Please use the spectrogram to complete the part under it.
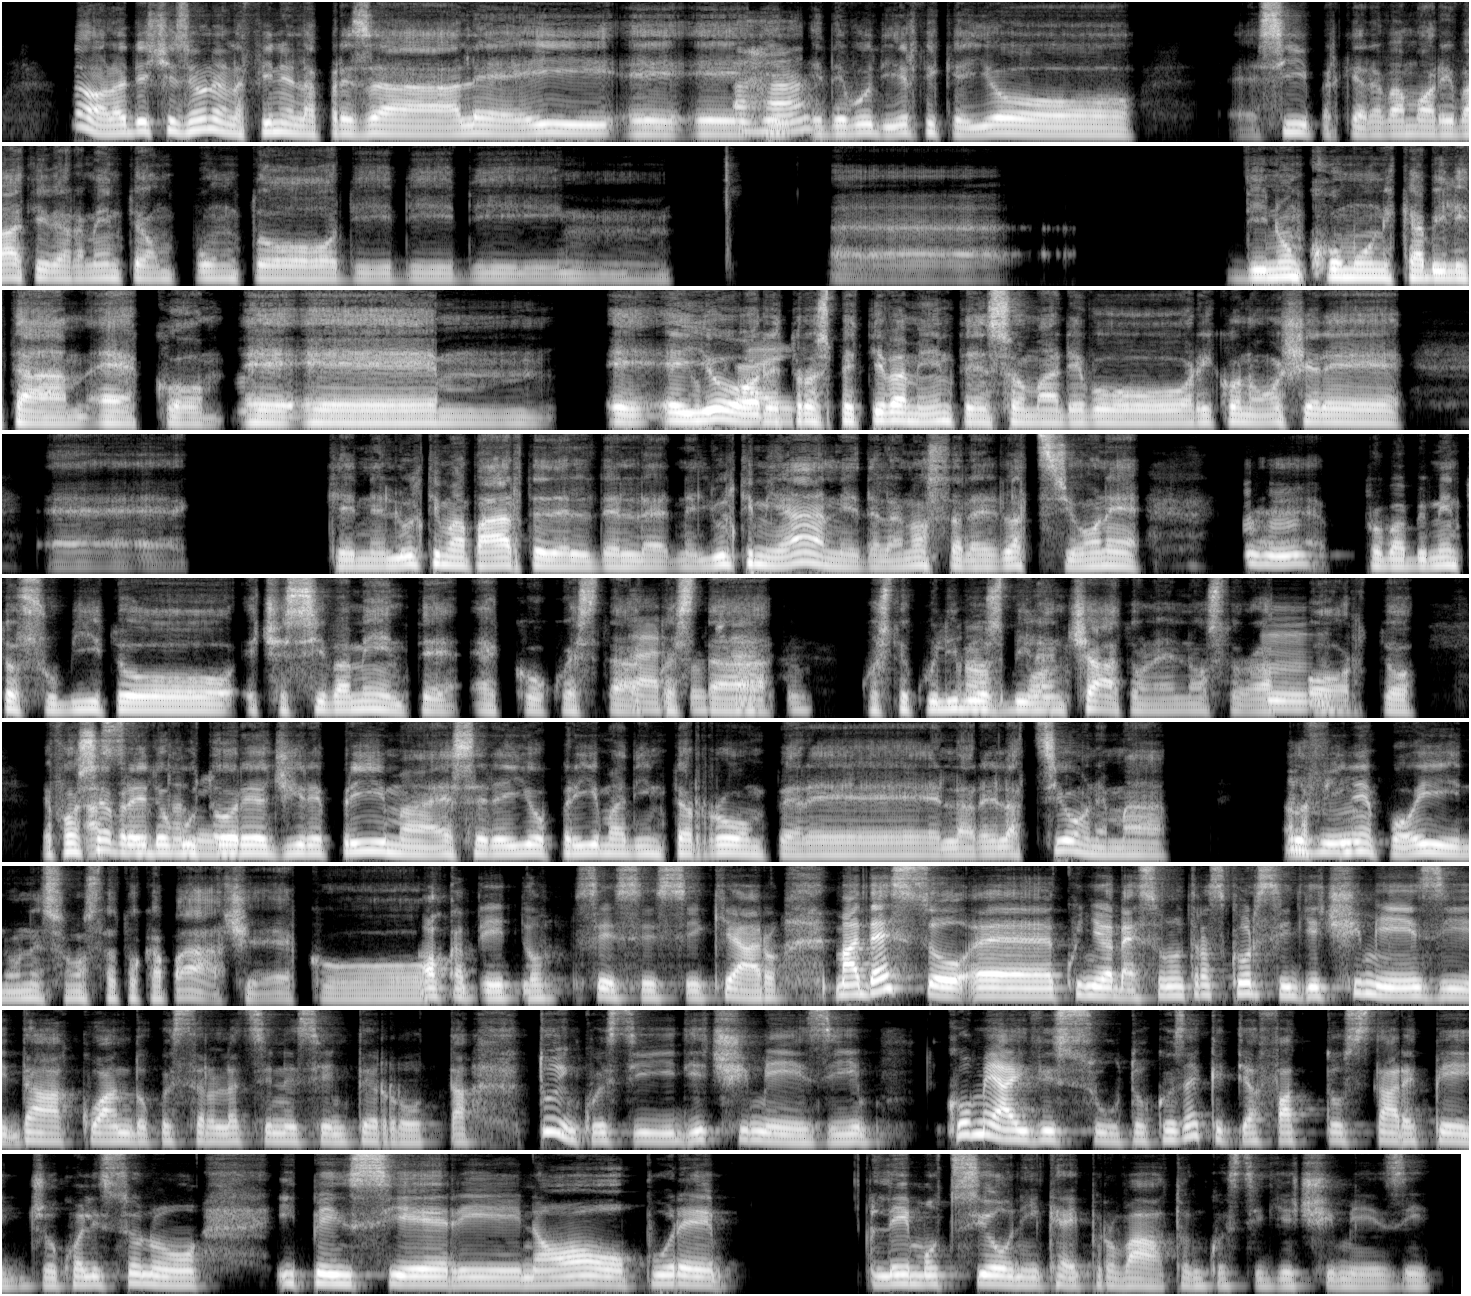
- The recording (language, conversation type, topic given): Italian, advice, Come posso recuperare l’autostima dopo una relazione tossica?
- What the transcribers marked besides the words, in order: lip smack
